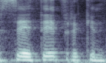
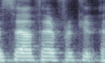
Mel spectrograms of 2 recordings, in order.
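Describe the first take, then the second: First: Exaggerated South African accent; put-on South African pronunciation. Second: Said in the usual way. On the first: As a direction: slip into South African vowels. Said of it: "same accent to my ears".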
